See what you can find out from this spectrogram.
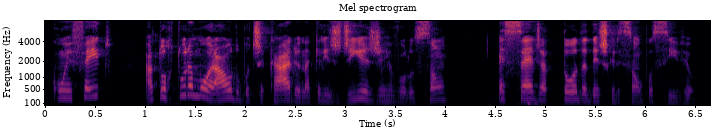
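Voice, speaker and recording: Bright-voiced woman narrating an audiobook. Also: fairly low pitch, animated, a little fast. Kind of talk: scripted literary narration.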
